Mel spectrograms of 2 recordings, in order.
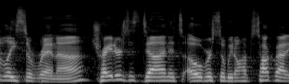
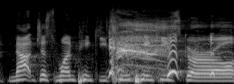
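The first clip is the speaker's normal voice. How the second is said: mock sassy voice; 5 semitones higher, 6 dB louder, slower than usual. Imitating friend mockingly.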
